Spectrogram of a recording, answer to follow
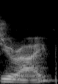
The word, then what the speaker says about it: Juraj: It's actually pronounced Uri, like Uri.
